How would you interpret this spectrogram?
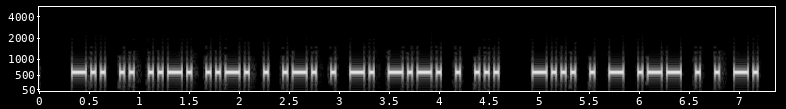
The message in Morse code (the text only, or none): DIFFERENCES BETWEEN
